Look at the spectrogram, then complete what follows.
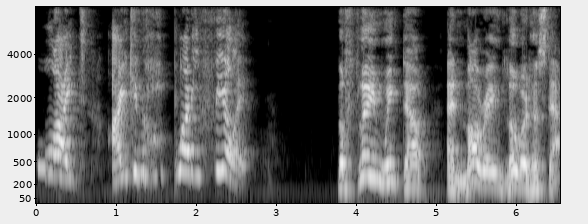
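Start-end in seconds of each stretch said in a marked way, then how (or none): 0.0-2.7 trembling, quivering, very high frightened voice. Reading a passage aloud, the narrator voices Matt, voice quivering.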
